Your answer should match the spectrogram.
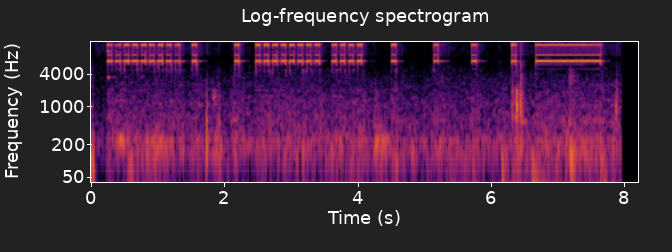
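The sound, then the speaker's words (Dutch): An electric ear thermometer, used to check for fever, beeping: bursts of rapid, shrill electronic beeps separated by short pauses, ending in one steady high tone held for about a second, with faint rustling underneath. “Ja, het was een elektrische thermometer.”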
